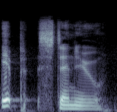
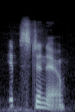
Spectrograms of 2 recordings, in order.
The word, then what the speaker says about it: Ipstenu: Oh, I'd almost want to say it's how to pronounce Ipstenu because everybody seems to get that wrong. So Ipstenu. Ipstenu.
